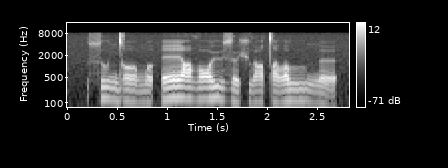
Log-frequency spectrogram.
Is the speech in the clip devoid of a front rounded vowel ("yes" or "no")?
no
